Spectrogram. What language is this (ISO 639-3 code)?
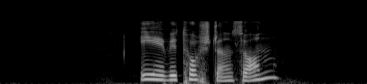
swe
